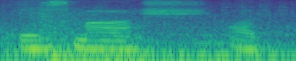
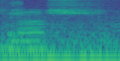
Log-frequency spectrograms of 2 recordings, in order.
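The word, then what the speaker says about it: Izhmash: I'm lucky I got my Ismash. Is that how you pronounce it? Ismash? Ishmash.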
